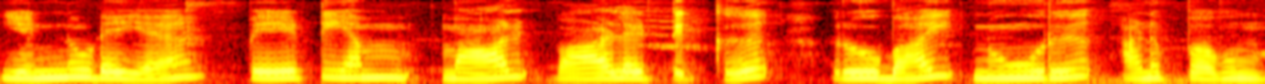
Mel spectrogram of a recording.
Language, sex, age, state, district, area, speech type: Tamil, female, 18-30, Tamil Nadu, Pudukkottai, rural, read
